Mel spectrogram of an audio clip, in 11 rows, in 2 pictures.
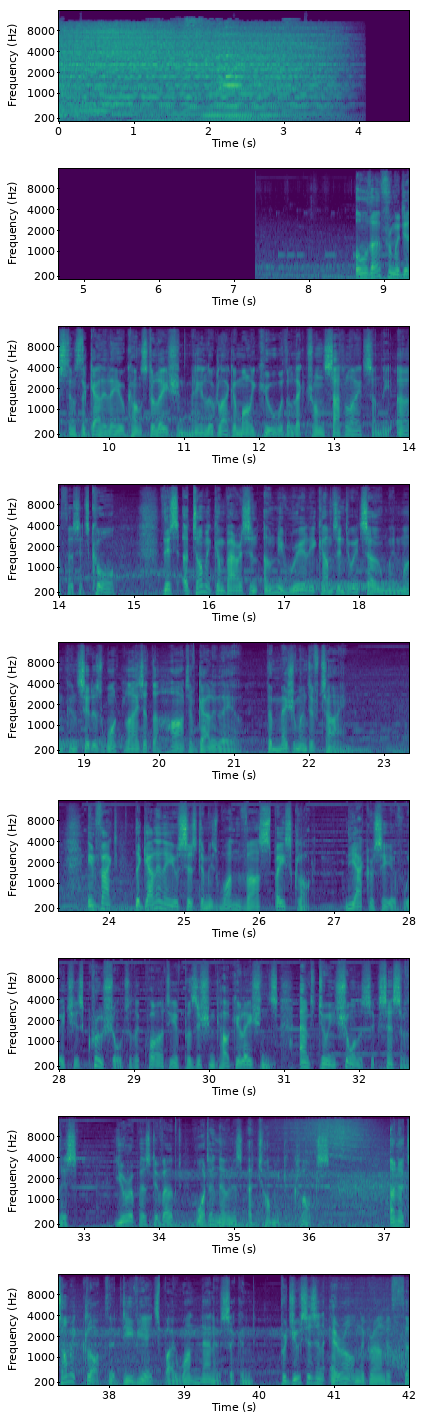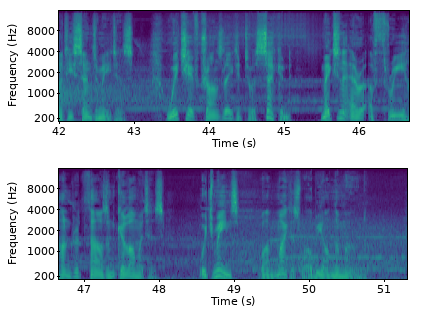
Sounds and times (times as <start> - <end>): Music: 0.0 - 4.1, 18.9 - 49.4
Speech: 8.6 - 14.8, 15.4 - 22.6, 23.7 - 36.3, 37.1 - 50.8.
